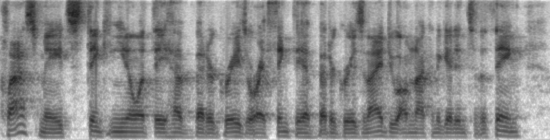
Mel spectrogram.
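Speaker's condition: No condition

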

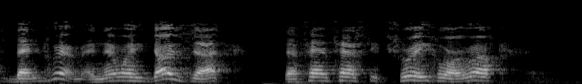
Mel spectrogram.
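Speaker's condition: Damaged voice box; limits meeting people

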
